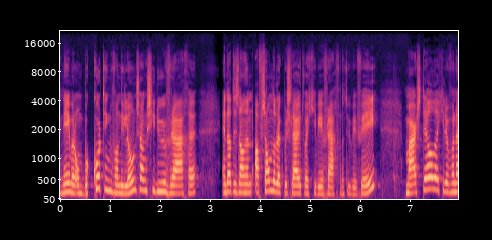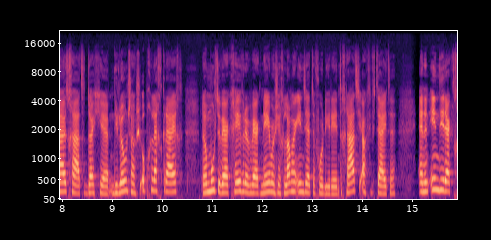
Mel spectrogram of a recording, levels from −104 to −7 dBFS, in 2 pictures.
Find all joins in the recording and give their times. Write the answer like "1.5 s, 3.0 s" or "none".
none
